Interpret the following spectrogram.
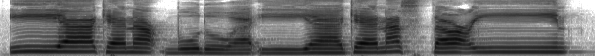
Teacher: ஈயாக யால ஷத்தா அழுத்தம் கொடுக்கணும். கூடவே அலிஃப் மத்தா 2 ஹரக்கத்தில் நீட்டம் கொடுக்கணும்.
